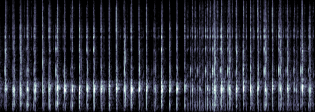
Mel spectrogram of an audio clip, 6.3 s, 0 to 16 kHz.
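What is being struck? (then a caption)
Small plastic tub with lid. Long acrylic nails tap and scratch the lid and rim of a small clear plastic tub with a lid, full of blue slime. Quick, dry, hollow clicks come at a fast, steady pace with a ringing tone near 800 Hz and almost no low end. In the second half, busier, brighter scratching fills in between the taps.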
